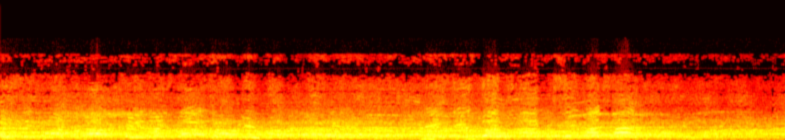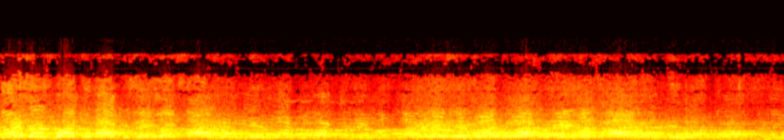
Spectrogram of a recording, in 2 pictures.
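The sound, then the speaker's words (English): A large crowd of protesters chants and shouts inside a state capitol, the dense roar of many voices rising and falling in loud, echoing waves, with indistinct words lost in the din. “It was hard to really understand what some of the chants were. I'll just play a, a quick snippet of it here, but this is what you guys heard.”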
